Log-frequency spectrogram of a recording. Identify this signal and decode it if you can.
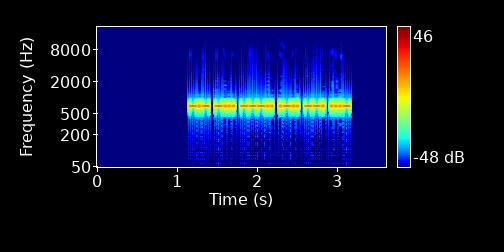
Morse code, heard as a keyed tone, about 46 wpm, 700 Hz. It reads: KB8LGV
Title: USA Call Signs - 6 Characters - 3x Character Spacing - 45wpm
